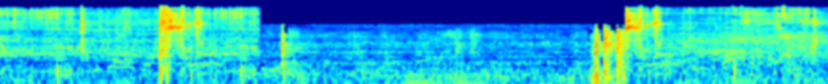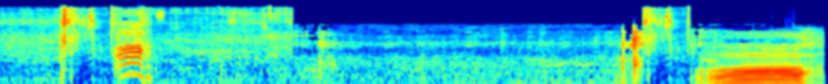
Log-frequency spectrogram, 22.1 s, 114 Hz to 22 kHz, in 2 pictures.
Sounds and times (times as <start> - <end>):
Speech: 1.1 - 3.4, 12.6 - 15.0.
